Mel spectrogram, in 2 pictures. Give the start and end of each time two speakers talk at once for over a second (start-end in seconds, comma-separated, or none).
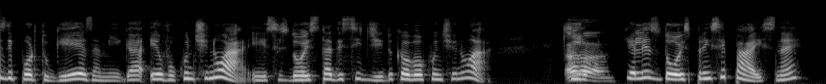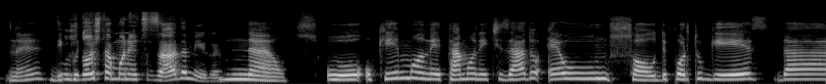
none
